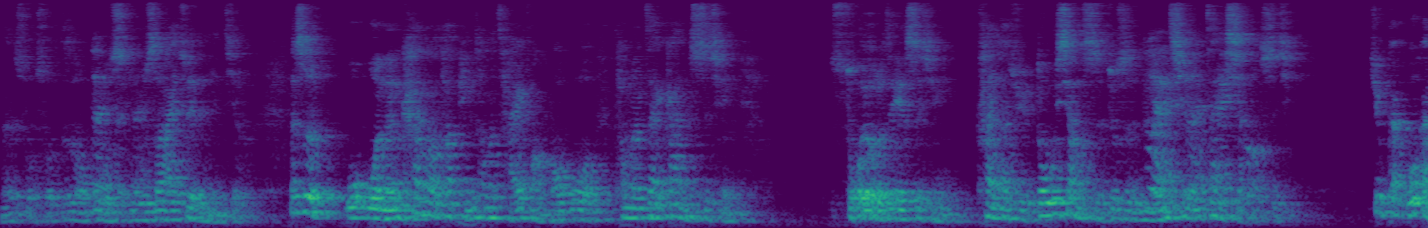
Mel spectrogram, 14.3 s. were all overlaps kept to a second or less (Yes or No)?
No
